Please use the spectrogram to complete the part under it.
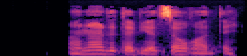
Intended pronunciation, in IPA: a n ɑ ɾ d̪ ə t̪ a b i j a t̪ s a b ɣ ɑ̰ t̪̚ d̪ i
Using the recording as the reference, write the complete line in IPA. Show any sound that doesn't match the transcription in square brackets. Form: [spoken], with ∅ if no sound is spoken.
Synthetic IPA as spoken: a n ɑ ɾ d̪ ə t̪ a b i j a t̪ s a [w] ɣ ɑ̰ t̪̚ d̪ [e]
